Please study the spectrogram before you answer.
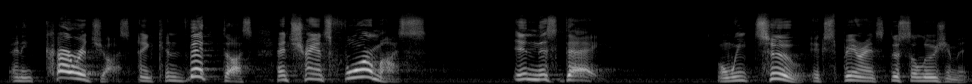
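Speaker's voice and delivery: usual speaking voice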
